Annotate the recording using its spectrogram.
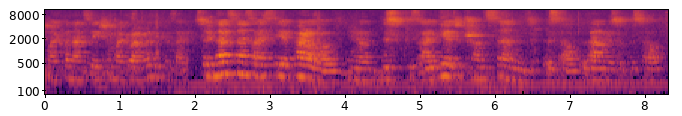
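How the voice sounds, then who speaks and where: A woman reads aloud and then talks in a measured, reflective way, pausing now and then to restart a thought. She speaks at a middle pitch. She is caught from a distance in a very echoey lecture room with a little background noise. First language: Turkish. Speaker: author at a reading. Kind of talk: reading aloud then answering questions.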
